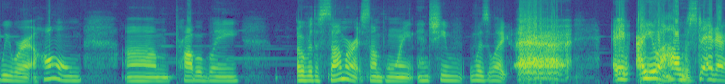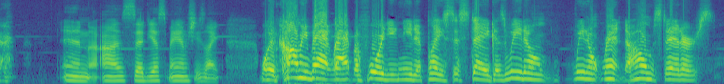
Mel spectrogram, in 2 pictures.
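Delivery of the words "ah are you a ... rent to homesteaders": imitated raspy smoker voice. Retelling what a woman said about reservations, speaker imitates her in a smoker's voice. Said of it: "That was my smoking voice".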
